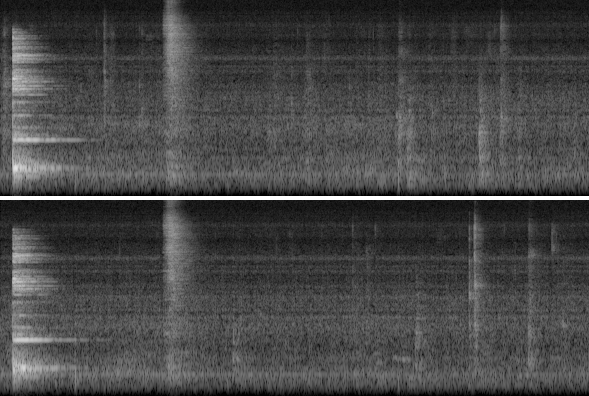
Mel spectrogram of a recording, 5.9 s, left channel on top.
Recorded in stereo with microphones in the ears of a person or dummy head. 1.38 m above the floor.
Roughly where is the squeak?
Left.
